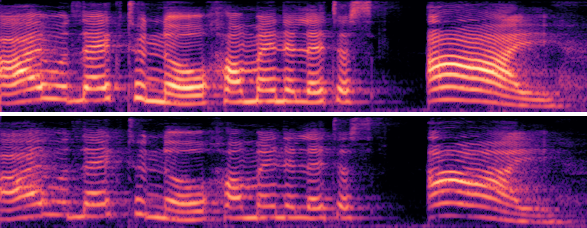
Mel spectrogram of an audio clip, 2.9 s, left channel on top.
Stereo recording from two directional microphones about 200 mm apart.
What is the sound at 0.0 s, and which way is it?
A woman's voice, 45° left (ahead or behind).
